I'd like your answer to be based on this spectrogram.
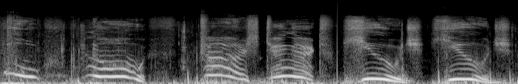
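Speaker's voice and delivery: high, loud yelps of excitement; excited shout. Real, not acted. Angler shouts as a huge bass hammers his lure, thrilled. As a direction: yell in shock as the fish hits. Fish strikes and hooks.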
